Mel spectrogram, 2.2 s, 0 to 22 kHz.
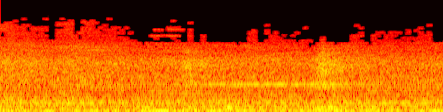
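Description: Steady rumble of an R142A subway car running on the line, heard from inside the car, with a faint thin tone for about half a second in the middle.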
